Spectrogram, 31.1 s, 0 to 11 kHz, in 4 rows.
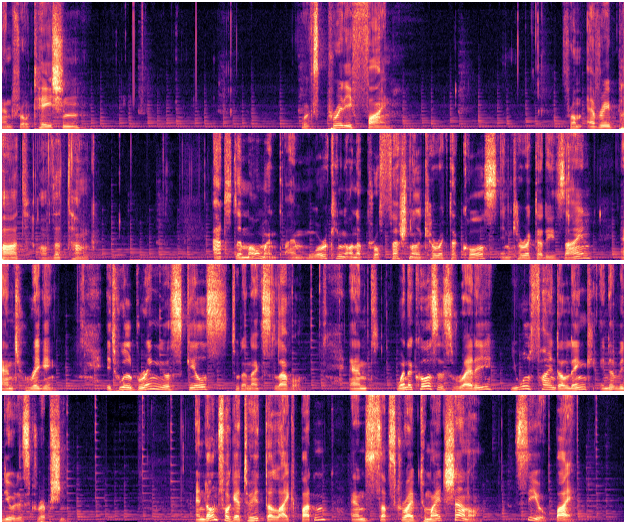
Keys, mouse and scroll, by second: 1.5 click, 2.3 r, 4.7 s, 6.7 click, 7.3 r, 10.1 s, 12.0 s, 14.5-15.0 scroll down 3, 15.0-19.4 middle drag, 19.4 click, 20.4-20.9 scroll down 4, 20.9-24.4 middle drag, 25.3-31.1 middle drag.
